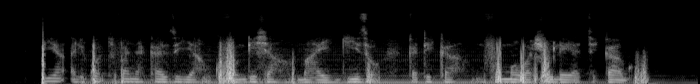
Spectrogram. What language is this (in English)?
Swahili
